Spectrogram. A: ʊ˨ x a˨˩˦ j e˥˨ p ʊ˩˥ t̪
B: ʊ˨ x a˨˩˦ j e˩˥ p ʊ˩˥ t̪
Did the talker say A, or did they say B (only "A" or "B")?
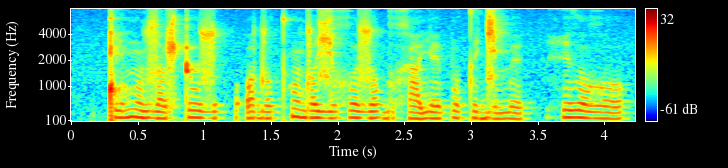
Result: B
